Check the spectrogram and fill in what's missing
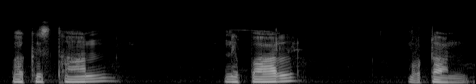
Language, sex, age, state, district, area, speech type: Santali, male, 30-45, West Bengal, Birbhum, rural, spontaneous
